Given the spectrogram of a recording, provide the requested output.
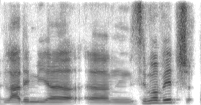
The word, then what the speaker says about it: Vladimir Simovic: Ja, also vielen Dank, deinen Namen hast du richtig ausgesprochen, Wladimir Simovic.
